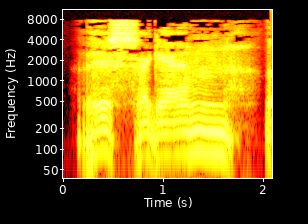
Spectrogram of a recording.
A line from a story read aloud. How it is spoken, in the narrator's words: the Lord Ruler said wearily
